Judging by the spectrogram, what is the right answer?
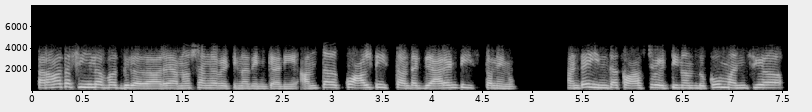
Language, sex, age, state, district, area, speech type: Telugu, female, 18-30, Telangana, Mulugu, urban, conversation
